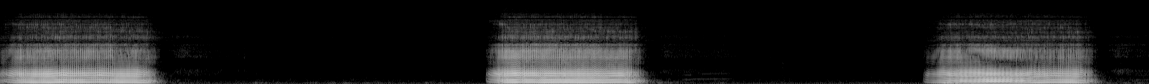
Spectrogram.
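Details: Adult man asleep, recorded May 2011: loud, deep, buzzing snores about every four to five seconds, each over a second long, with silence between; snoring.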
